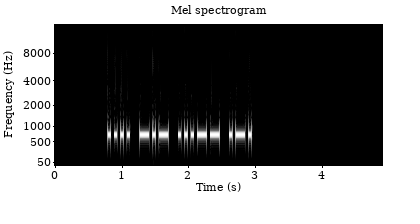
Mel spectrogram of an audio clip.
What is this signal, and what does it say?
Morse code, heard as a keyed tone, about 25 wpm, 700 Hz. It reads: HK3R
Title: DXCC-100 Call Signs - 4 Characters - Repeated 3x - 25wpm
